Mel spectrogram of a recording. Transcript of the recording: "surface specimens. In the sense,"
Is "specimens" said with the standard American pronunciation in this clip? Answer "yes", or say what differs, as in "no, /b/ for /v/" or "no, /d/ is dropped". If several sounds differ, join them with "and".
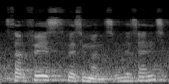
no, /s/ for /z/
